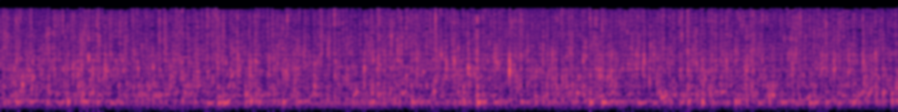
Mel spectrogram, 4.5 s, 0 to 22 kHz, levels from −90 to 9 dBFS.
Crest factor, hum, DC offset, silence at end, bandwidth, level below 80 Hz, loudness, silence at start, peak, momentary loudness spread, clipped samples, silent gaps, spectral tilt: 26 dB; none; under 0.1%; 0 s; 17 kHz; -80 dBFS; -29 LUFS; 0 s; -6 dBFS; 3 LU; under 0.1%; none; 0 dB/octave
